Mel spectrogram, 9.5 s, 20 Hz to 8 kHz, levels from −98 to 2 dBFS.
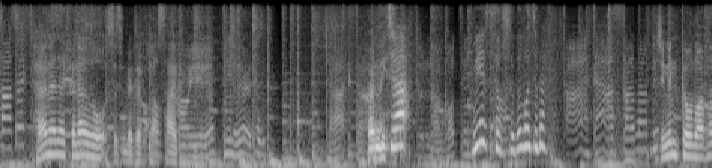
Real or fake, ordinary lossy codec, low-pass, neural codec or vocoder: fake; none; 7.2 kHz; codec, 16 kHz, 0.5 kbps, X-Codec, HuBERT features, trained on balanced general audio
